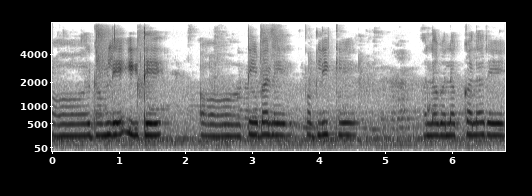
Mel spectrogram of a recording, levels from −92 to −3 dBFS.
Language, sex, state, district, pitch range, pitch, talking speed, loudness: Hindi, female, Maharashtra, Mumbai Suburban, 240-260 Hz, 255 Hz, 115 wpm, -16 LUFS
